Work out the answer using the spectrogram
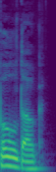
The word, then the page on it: bulldog: British English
